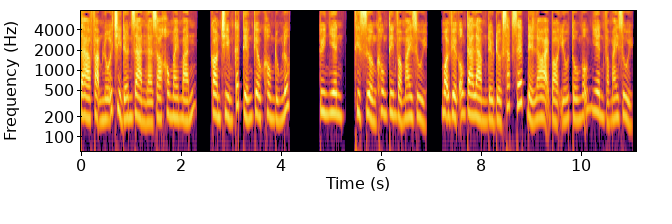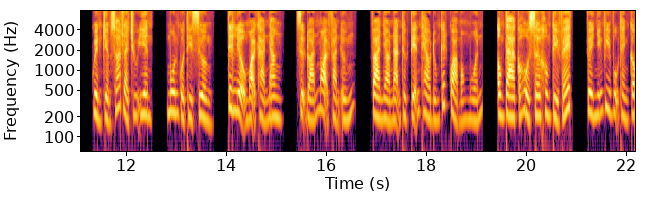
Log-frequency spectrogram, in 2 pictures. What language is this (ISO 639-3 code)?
vie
